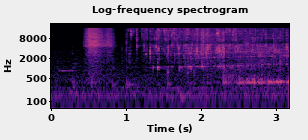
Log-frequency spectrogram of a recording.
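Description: A stream of urine splashes into a hydrangea bush, a faint, continuous trickle of liquid with scattered drips.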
